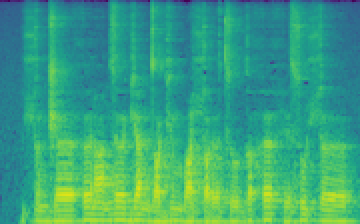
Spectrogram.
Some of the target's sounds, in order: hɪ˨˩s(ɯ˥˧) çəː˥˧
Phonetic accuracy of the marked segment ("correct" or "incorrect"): incorrect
